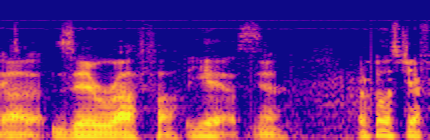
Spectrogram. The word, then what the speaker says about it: Zerafa: town of Bendigo between Jeff Horn and Michael Surveyor. Is that how you say his name? You're the name pronunciation expert. Zerafa.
